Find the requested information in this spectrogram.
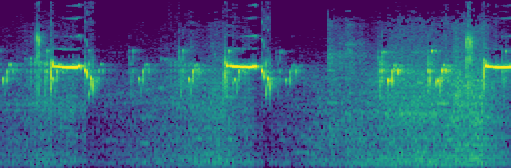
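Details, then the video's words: Lure song of a prinia: sharp twittering notes lead into a steady high whistle, the phrase repeating every couple of seconds against a background of low murmuring noise. "PANCINGAN PRENJAK KLAWU GACOR, NGALUN BIKIN PRENJAK CEPAT BUNYI"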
